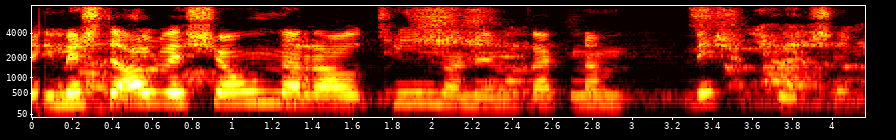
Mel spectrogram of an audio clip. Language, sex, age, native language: Icelandic, male, 13, Icelandic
